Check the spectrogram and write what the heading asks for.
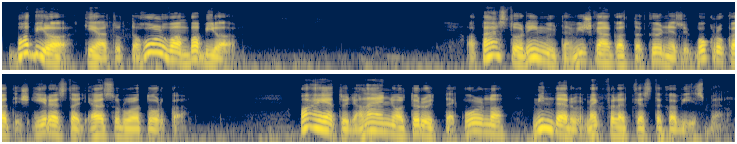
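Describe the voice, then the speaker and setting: A man narrates a novel as an audiobook in a dramatic storytelling manner. His voice sits mid-pitch but moves widely and expressively. The recording is dry and close with no room sound. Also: very animated, a little mellow, dry recording.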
